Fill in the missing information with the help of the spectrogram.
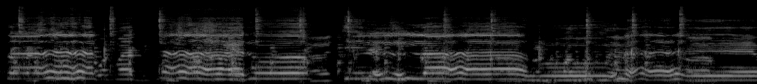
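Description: Recording of Kathakali song: a singer holding long, wavering, ornamented notes, with short breaks between phrases.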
